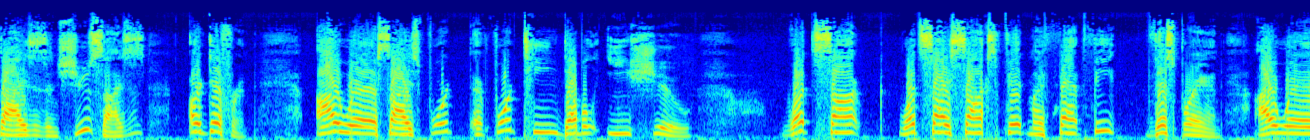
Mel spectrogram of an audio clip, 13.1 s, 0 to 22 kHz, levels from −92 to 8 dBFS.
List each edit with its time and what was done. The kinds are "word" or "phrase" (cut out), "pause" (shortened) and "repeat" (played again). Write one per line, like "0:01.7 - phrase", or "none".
none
